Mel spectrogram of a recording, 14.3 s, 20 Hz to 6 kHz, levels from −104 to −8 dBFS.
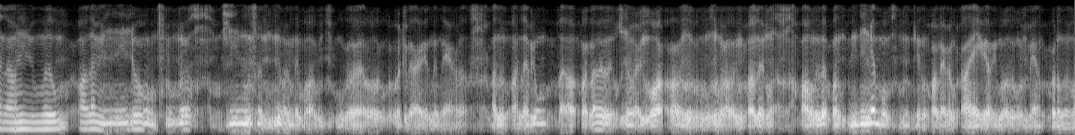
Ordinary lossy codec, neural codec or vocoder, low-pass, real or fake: none; autoencoder, 44.1 kHz, a latent of 192 numbers a frame, MeloTTS; 5.4 kHz; fake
